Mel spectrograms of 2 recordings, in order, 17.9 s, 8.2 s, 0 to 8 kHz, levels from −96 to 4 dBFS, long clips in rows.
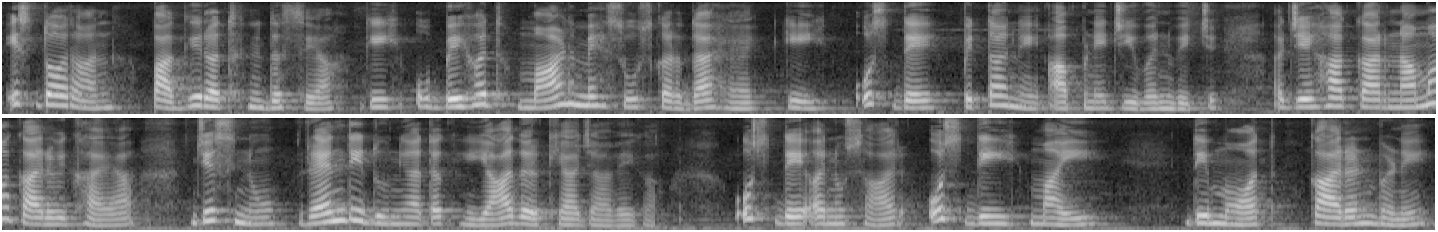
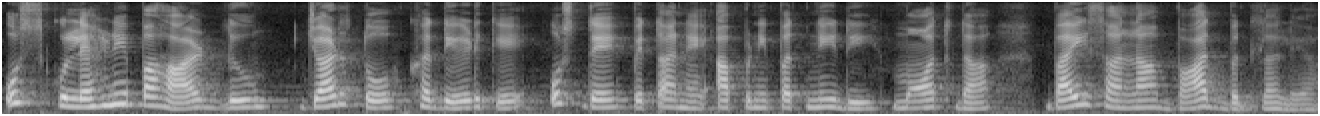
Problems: none marked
